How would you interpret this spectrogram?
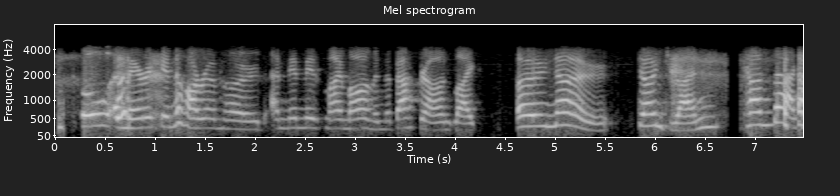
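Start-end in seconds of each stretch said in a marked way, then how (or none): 4.6-7.4 put-on strong, very drawn-out, higher South African accent. Recalling their mom calling out in the background of an audition, imitating mom's south african accent. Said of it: "she has a very strong South African accent".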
